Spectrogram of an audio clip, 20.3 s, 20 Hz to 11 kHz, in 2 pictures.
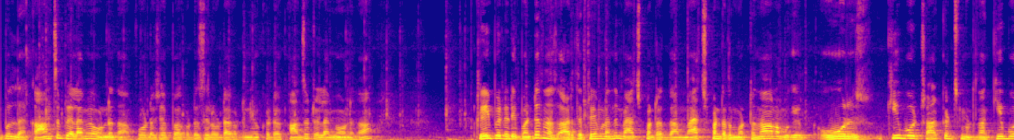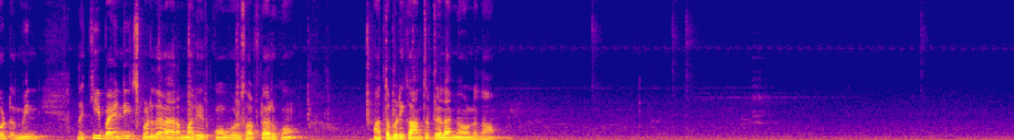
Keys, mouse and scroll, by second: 0.2 Left, 16.0-20.2 drag.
